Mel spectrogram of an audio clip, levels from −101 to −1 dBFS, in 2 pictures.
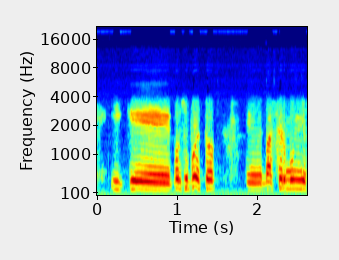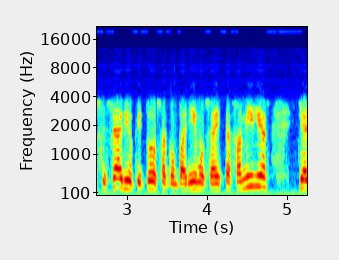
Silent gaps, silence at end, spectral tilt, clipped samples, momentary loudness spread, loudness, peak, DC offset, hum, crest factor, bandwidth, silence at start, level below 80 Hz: none; 0 s; -8 dB/octave; under 0.1%; 9 LU; -15 LUFS; -2 dBFS; under 0.1%; none; 12 dB; 3.9 kHz; 0.2 s; -52 dBFS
